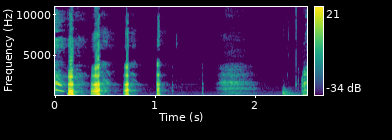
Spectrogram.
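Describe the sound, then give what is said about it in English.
Throat clearing and coughing from someone with something stuck in the throat: four short, rough bursts, then a longer breathy rasp and another gravelly sound at the end. “Hold on. They'll wait. All right, hold on. Got something stuck in my throat.”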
